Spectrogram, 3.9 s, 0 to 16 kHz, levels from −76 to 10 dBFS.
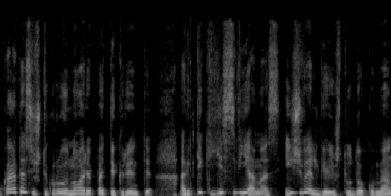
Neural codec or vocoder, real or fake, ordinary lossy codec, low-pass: none; real; MP3, 96 kbps; 14.4 kHz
